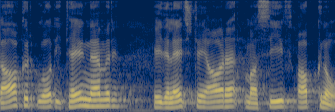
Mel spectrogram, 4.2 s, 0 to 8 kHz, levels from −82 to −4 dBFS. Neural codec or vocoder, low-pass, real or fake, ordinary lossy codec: codec, 16 kHz, 16 kbps, FunCodec, trained on LibriTTS, 50 frames a second; none; fake; none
